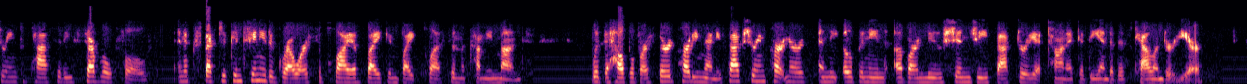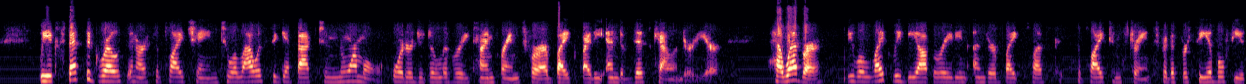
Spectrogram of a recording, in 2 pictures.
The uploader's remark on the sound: Q3 2020 Results Earnings Conference Call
